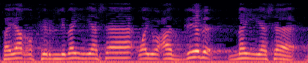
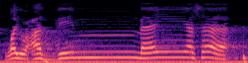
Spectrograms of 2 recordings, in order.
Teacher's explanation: بالجزم وإظهار الباء مع الميم · Shown in: first take · Term: الإظهار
